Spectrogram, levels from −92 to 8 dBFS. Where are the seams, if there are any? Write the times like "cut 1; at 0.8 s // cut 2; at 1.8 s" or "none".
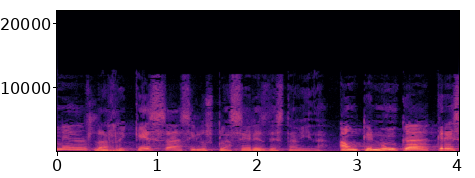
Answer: cut 1; at 2.8 s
